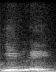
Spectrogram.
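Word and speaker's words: 阴历: Nah, sebenarnya kalau pengucapan secara Mandarin itu Inli itu artinya itu sebenarnya in itu kan bulan.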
